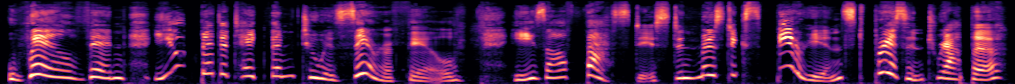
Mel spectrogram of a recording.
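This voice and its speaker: A woman acts out a storybook Christmas elf volunteer, a woman of endless good cheer. Her voice is very high and sing-song, swooping brightly with perky customer-service enthusiasm. Each phrase is pushed out with bubbly eagerness. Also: wildly swooping pitch, unhurried, dry recording, studio quality, heavily acted. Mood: bright, helpful.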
